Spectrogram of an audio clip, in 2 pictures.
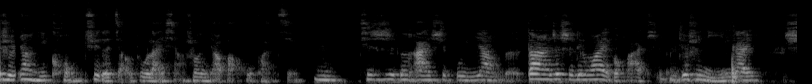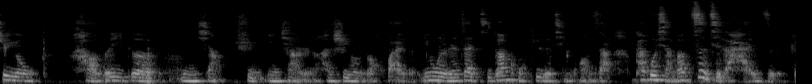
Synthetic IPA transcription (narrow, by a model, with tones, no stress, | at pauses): t͡ɕjo˥˧ʊʂɻ̩˥˧ɻɑ˥˩ŋni˧˥kʰʊ˨˩ŋt͡ɕy˥˩d̪ə˩t͡ɕjɑ̰˨˩ʊt̪u˥˩la̰˧˥ɪɕjɑ̰˨˩ŋʂwo˥ʊni˨jɑ̰˥˩ʊpɑ̰˨˩ʊxu˥˩xwa̰˧˥nt͡ɕi˥˩ŋ˥˩t͡ɕʰi˧˥ʂɻ̩˧˥ʂɻ̩˥˩kə˥nʔa˥˧ɪʂɻ̩˥˧pu˥˩i˧˥jɑ˥˩ŋd̪ə̰˩t̪ɑ˥ŋɻa˧˥nʈ͡ʂɤ˥˧ʂɻ̩˥˧li˥˧ŋwa˥˩ɪi˧˥ɡə˧xwa˥˩t̪ʰi̥̰˧˥d̪ə̰˧t͡ɕjo˥˧ʊʂɻ̩˥˩ni˨˩i˥ŋka˥ɪ | ʂɻ̩˥˧jʊ˥˩ŋ | xɑ˨˩ʊd̪ə˦i˧˥ɡə˧i˧˥ŋɕjɑ̰˨˩ŋt͡ɕʰy˥˩i˧˥ŋɕ̬jɑ̰˨˩ŋɻə̰˧˥nxa˧˥ɪʂ̬ɻ̩˥˧jʊ˥˩ŋi˧˥ɡə˧xwa̰˥˩ɪd̪ə̰˩ʔi˥nwe˥˩ɪɻə˧˥nt͡sa˥˩ɪt͡ɕi˧˥t̪wa˥nkʰʊ˨˩ŋt͡ɕy˥˩d̪ə˩t͡ɕʰi˧˥ŋkʰwɑ̰˥˧ŋɕja̰˥˩t̪ʰa˥xwe˥˩ɪɕjɑ˨˩ŋt̪ɑ˥˧ʊt͡sɹ̩˥˩t͡ɕi˨˩d̪ə̰˦xa̰˧˥ɪd͡zɹ̩˧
